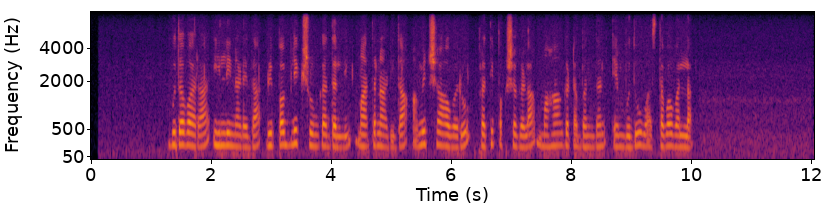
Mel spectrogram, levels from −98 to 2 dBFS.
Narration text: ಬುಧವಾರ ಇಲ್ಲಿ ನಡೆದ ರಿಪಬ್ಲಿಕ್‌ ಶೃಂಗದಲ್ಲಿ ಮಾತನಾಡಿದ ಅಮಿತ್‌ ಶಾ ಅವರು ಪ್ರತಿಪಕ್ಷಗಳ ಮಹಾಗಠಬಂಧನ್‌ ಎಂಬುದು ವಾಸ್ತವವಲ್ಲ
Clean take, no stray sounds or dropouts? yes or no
yes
